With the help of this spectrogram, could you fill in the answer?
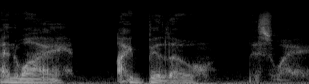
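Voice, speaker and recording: Whispering in a put-on character voice, a man speaks very slowly with a hissing sound. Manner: hissing, whispering.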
